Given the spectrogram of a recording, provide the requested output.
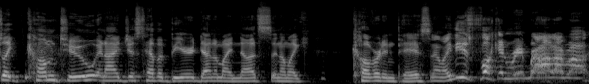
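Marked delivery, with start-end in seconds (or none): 4.5-5.9 mock, high, rambling, incoherent ranting yell. Picturing being covered in piss at a bus stop: imitating yelling. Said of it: "I'm just yelling at home slice".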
